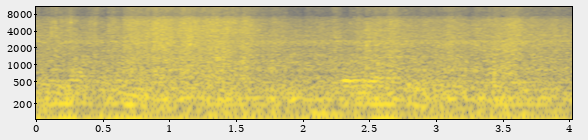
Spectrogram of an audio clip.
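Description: A steady low hum under an even hiss, with faint rustling of plastic wrapping on bags being handled.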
